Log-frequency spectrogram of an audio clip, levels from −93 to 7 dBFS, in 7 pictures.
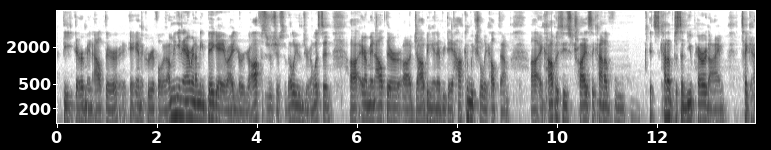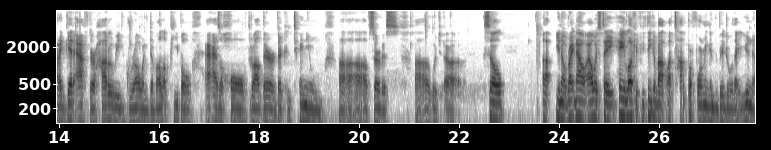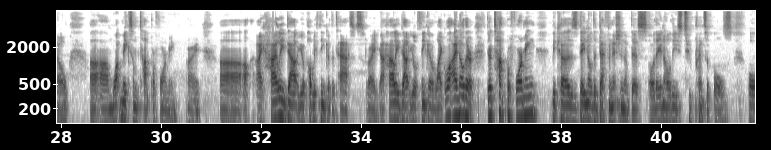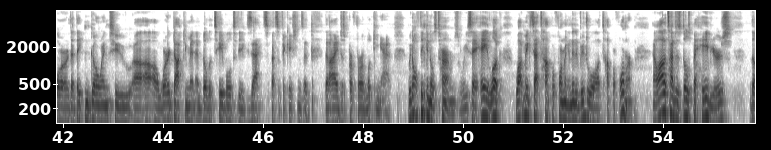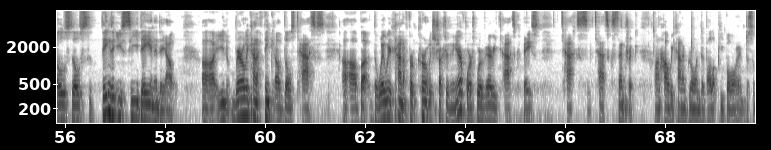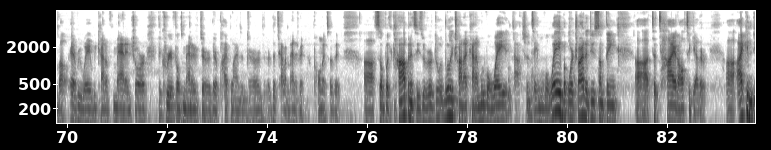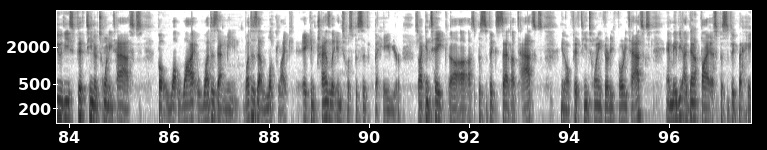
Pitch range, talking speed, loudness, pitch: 105-125 Hz, 220 wpm, -20 LUFS, 115 Hz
